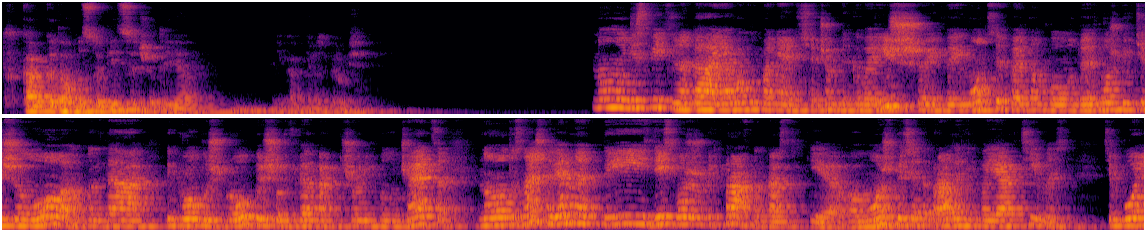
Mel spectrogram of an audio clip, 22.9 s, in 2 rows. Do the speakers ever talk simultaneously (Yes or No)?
No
